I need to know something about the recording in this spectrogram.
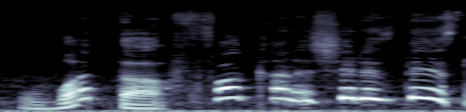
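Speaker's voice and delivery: high, slow squeal of outrage; outraged squeal. Real, not acted. Viewer squealing in outrage at the forced wedding. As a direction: stretch it out high and appalled.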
